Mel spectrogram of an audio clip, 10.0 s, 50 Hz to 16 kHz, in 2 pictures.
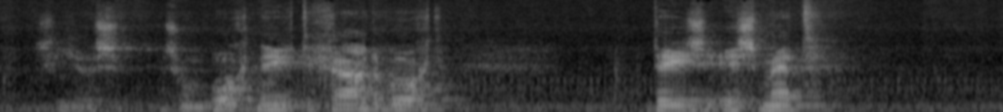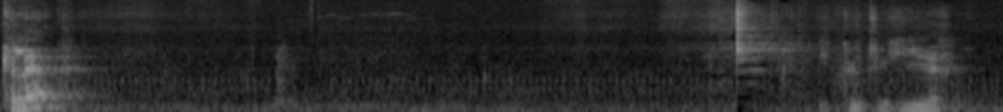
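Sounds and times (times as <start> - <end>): faint hum: 0.0 - 10.0
metallic clink: 8.6 - 9.1.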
